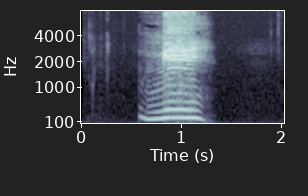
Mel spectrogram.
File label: ng letter, igbo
